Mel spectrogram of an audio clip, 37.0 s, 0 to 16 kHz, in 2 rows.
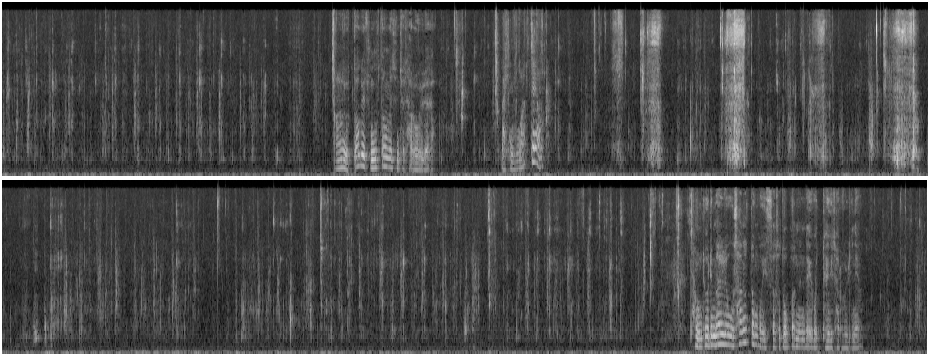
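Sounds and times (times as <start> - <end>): wet chewing: 0.0 - 33.7, 35.8 - 37.0
slurping noodles: 12.2 - 13.3, 14.4 - 15.0, 16.0 - 16.6, 17.6 - 18.4.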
